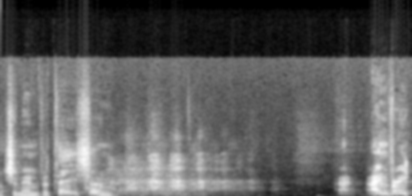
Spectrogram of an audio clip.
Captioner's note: laughs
